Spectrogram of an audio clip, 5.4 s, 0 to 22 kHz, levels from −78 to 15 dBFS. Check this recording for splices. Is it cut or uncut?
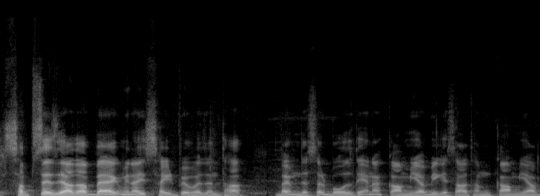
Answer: cut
